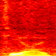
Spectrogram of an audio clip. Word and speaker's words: Ti: I keep on saying Ti or T, but it's Ti. T-I, Ti.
